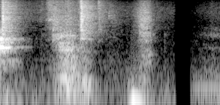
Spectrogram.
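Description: A dog gives a couple of short, high whimpering yelps followed by a low bark, moderately loud, with quiet background after.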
